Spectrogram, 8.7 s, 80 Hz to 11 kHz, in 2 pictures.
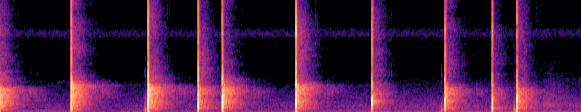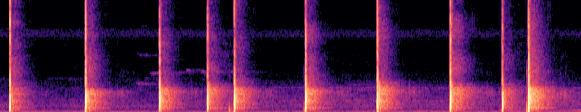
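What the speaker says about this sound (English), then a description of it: "Let's remember what that is by clapping it out right now." Crisp, close hand claps beat out an 8-count swing dance rhythm, sharp single claps in uneven groupings with brief pauses between them, nearly alone in a quiet room.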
